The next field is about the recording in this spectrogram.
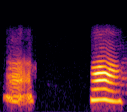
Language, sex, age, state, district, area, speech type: Hindi, female, 30-45, Bihar, Begusarai, rural, conversation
